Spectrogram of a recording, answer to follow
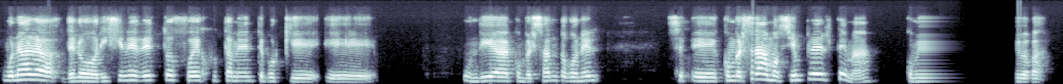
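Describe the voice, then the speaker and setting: A man in casual conversation, reflective and measured as he recalls and paraphrases what was said. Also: high-pitched, no room sound. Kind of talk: casual chat. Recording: dull lo-fi recording.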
